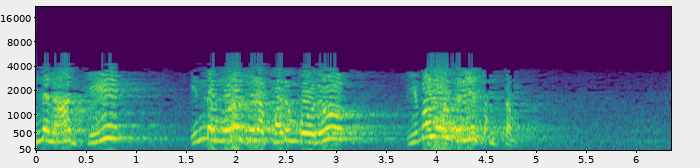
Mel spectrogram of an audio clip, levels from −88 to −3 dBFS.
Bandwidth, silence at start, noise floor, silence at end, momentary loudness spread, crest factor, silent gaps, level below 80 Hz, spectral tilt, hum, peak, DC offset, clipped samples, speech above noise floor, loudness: 6 kHz; 0 s; -41 dBFS; 1.25 s; 19 LU; 10 dB; none; -38 dBFS; -7 dB/octave; none; 0 dBFS; under 0.1%; 0.9%; 33 dB; -8 LUFS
